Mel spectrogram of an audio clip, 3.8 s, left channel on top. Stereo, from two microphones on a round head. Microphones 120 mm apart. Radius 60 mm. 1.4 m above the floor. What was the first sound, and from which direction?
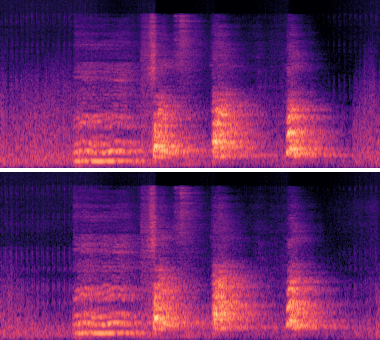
A dog barking, 35° right (ahead or behind).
